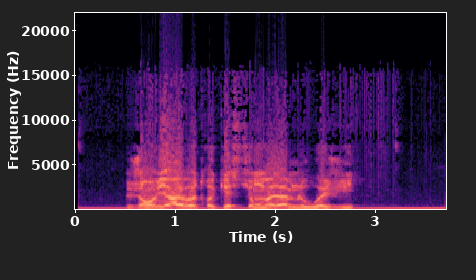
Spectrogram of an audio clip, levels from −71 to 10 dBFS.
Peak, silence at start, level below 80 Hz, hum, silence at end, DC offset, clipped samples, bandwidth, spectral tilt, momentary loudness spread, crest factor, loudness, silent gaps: 0 dBFS; 0.05 s; -22 dBFS; none; 0 s; under 0.1%; 1%; over 20 kHz; -3.5 dB/octave; 20 LU; 10 dB; -7 LUFS; none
